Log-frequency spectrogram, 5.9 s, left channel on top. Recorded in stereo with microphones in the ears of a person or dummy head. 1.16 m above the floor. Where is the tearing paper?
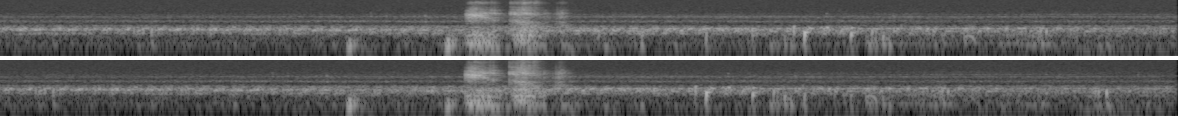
55° right (ahead or behind), 0.9 m.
